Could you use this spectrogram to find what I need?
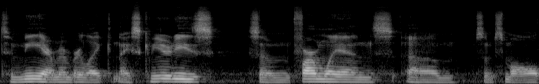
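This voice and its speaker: Mumbling in an American accent, a man speaks with a fairly low pitch. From US Northeast, Connecticut. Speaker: bakery owner and chef. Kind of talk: casual interview. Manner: hesitant, many fillers.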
